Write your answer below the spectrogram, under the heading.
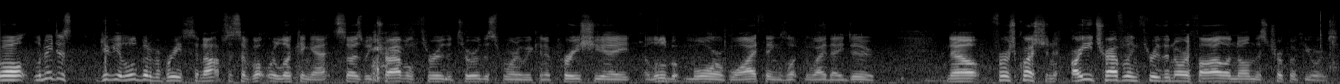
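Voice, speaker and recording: An unremarkable speaking voice belongs to a man who talks at a fairly quick pace with a fairly high pitch and lively intonation. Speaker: tour guide. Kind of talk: guided tour commentary.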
